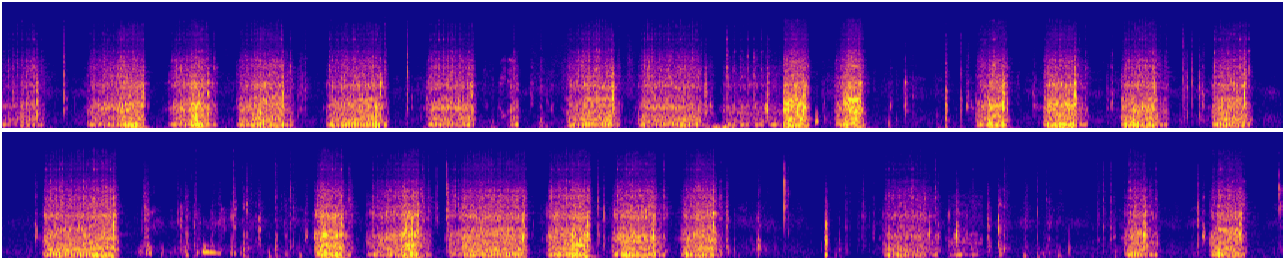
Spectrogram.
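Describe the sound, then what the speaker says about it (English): A sewing machine stitches a perimeter around patchwork pieces in repeated bursts of fast, close mechanical whirring and clatter, each burst separated by a short pause, with no talk. "I am going to sew a perimeter around this."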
